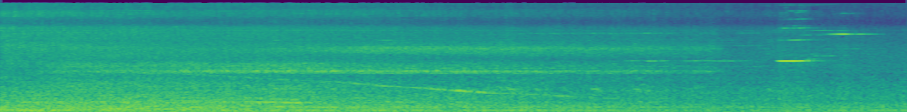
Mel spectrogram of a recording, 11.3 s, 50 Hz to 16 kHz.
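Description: JR 313-series electric train pulling into the platform and braking to a stop. Its running noise fades as it slows, with a falling whine from the traction motors. A short, high squeal comes near the end as it halts.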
